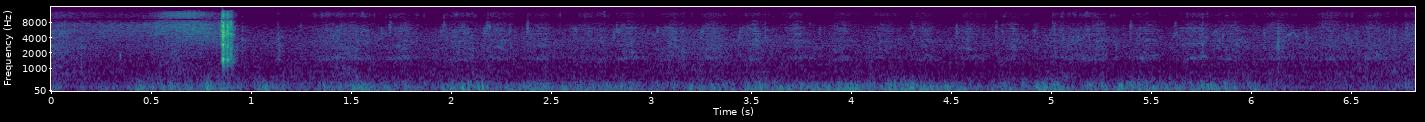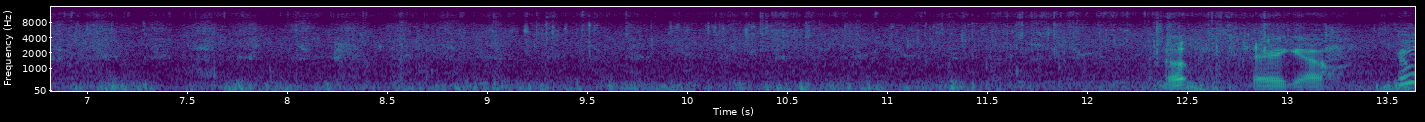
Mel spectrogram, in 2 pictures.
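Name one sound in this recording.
Wind blusters across a microphone outdoors.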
